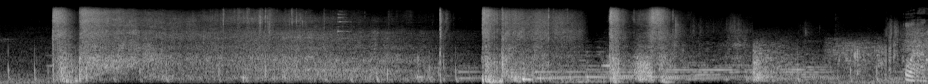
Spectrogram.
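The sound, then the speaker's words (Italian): Exchange of fire at Israel's northern border with Lebanon: half a dozen sharp, heavy blasts go off at irregular intervals over a constant rumbling, roaring background, with some reverberating echo after the louder reports. “Quelli che state sentendo sono gli scambi di fuoco al confine nord, al confine con il Libano.”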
